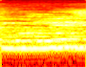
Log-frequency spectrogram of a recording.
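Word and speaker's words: knowledge: अंग्रेजी की भांति नहीं है कि अंग्रेजी में हम नॉलेज लिखते हैं तो जो नॉलेज है वो क से शुरू होता है, लेकिन हम उसका उच्चारण न से करते हैं।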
